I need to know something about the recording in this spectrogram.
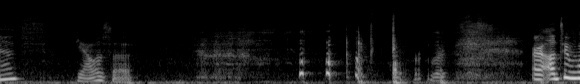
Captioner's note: laughs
